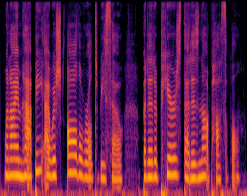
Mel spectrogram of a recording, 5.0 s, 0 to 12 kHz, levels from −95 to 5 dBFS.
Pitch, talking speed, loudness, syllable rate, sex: 235 Hz, 230 wpm, -20 LUFS, 5.6 syllables/s, female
